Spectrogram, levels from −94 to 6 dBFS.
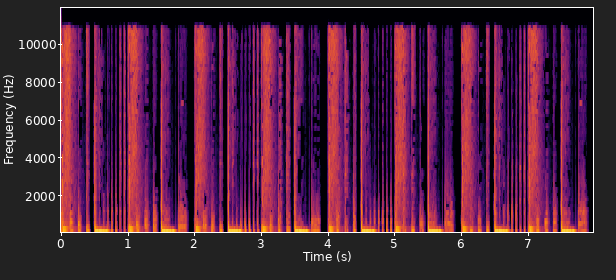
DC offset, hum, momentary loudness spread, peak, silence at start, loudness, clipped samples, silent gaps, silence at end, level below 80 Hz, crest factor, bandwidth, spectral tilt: under 0.1%; none; 9 LU; -2 dBFS; 0 s; -18 LUFS; under 0.1%; 1.91-1.98 s, 2.43-2.48 s, 3.89-3.98 s, 4.43-4.48 s, 5.91-5.99 s, 6.43-6.48 s; 0.1 s; -16 dBFS; 12 dB; 11.5 kHz; -5.5 dB/octave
